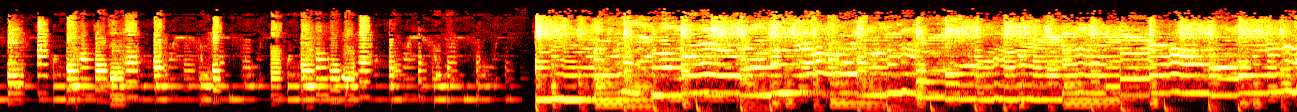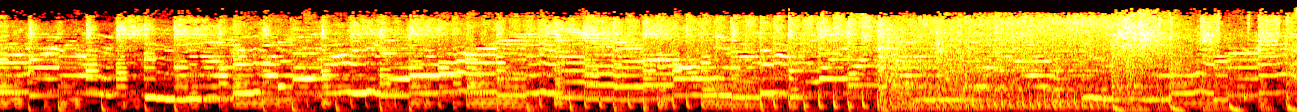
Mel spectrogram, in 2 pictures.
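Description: An instrumental radio show transition interlude that opens with a soft, sparse melody, then bursts into a loud, full arrangement after a few seconds and plays on steadily with no voices.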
